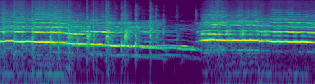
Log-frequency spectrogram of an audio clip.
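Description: A loud crowd roars and cheers as a guest is welcomed, with scattered clapping and sustained whooping voices, briefly dipping midway before surging back at full volume.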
